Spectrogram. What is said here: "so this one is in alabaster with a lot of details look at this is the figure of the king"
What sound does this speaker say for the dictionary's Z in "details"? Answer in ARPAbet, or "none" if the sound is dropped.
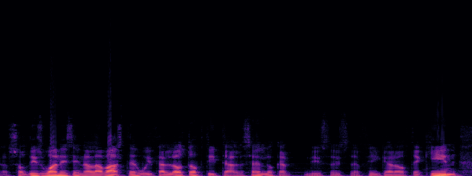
S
